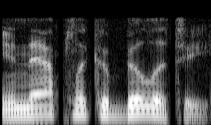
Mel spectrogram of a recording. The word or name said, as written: inapplicability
